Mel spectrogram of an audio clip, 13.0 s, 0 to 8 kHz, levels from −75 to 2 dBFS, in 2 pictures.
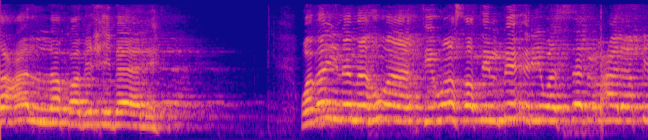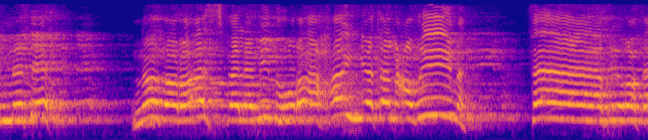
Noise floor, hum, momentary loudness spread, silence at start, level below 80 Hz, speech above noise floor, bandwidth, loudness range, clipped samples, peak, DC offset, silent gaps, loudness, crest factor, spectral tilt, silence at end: -49 dBFS; none; 13 LU; 0 s; -66 dBFS; 35 dB; 7.6 kHz; 2 LU; under 0.1%; -2 dBFS; under 0.1%; none; -13 LUFS; 12 dB; -3 dB/octave; 0 s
